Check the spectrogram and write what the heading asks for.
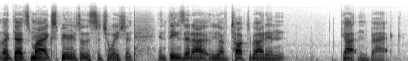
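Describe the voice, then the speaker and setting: A man co-hosting a podcast in casual chat, heated and profane, often trailing off. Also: medium pitch. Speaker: podcast co-host.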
